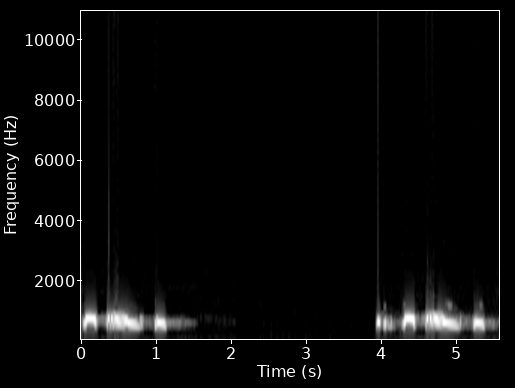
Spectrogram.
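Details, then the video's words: Kích bổi cooing of a spotted dove: the final long coo and end note of one phrase, a gap of about three seconds, then a full phrase of short notes leading into a drawn descending coo and a closing note. "Cu gáy Kích bổi / Tiếng cu gáy gọi bôi"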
